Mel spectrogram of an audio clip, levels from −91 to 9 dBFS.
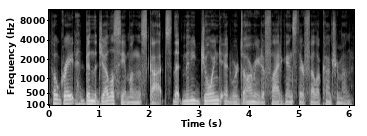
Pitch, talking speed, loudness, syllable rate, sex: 105 Hz, 195 wpm, -17 LUFS, 5.3 syllables/s, male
